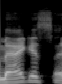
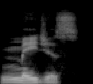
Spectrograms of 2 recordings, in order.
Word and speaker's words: Magus: And yes, that's how I'm going to pronounce it for the remainder of the stream. Go ahead and at me. I'm not calling him Magus. I don't care what you say. It's Magus because they're magicians, not magicians.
